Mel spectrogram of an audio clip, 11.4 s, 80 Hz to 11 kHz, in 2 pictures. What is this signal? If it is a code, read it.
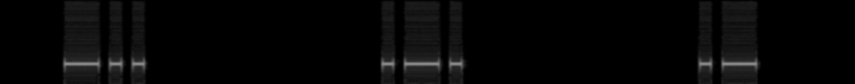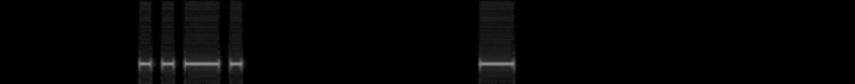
Morse code, heard as a keyed tone, about 16 wpm, spaced as for 5 wpm, 800 Hz. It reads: DRAFT
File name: Prefixes / By First Letter / Ds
